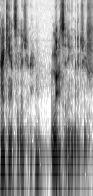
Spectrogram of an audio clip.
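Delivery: whisper. Retold or imitated. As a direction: whisper the refusal. Refusing the chair, scared.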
